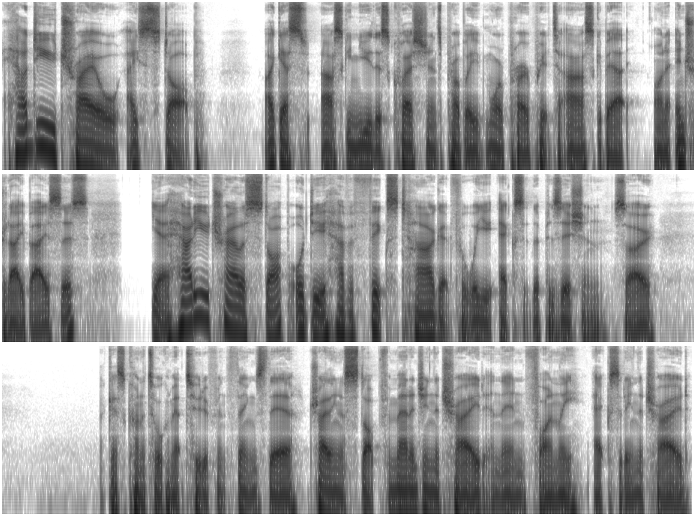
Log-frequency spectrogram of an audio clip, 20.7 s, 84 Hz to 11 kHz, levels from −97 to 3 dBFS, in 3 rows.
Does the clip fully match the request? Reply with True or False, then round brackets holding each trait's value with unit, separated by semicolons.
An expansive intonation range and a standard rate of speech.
True (6.5 semitones; 195 wpm)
